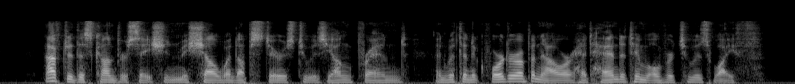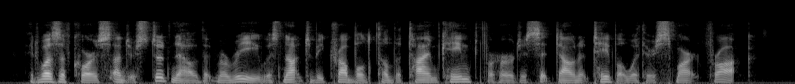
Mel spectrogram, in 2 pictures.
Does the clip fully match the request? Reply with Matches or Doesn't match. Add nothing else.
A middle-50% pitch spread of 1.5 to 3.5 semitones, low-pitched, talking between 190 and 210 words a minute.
Matches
